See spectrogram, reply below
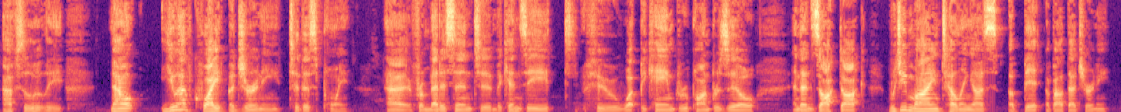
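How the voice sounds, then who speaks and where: Man, podcast host, lowish voice, polished, upbeat, interviewer. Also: unhurried. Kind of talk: scripted intro, then interview.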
